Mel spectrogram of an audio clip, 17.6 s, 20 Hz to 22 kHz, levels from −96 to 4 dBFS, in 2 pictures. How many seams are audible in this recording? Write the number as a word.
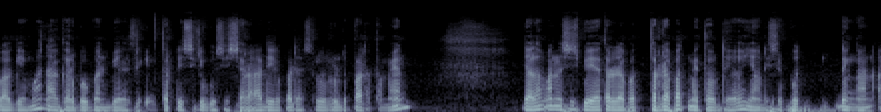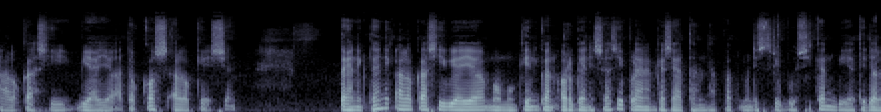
zero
